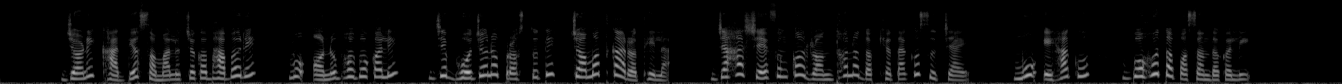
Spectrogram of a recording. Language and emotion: Odia, happy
